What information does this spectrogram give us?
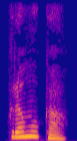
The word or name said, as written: ಕಾರ್ಮುಕ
